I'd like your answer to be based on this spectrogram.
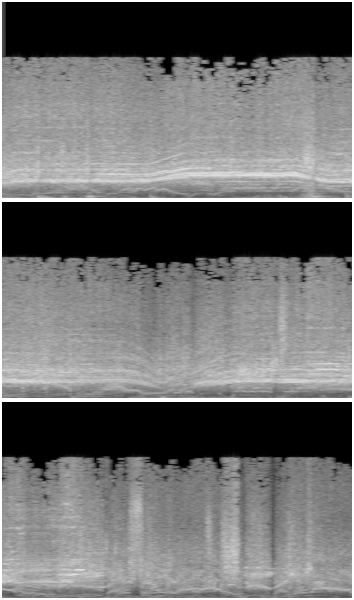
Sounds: music

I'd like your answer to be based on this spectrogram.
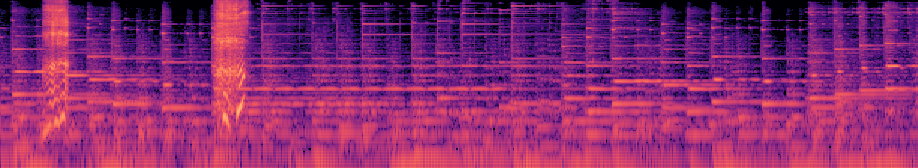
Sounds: ice cream van

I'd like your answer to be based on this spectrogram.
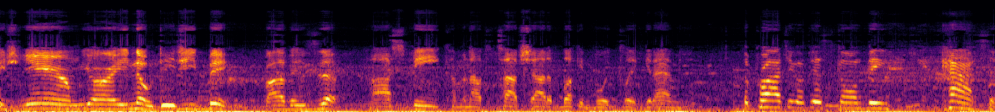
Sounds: speech

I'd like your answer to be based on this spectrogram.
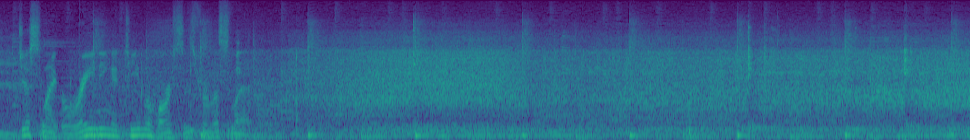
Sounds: vehicle
truck
speech
music

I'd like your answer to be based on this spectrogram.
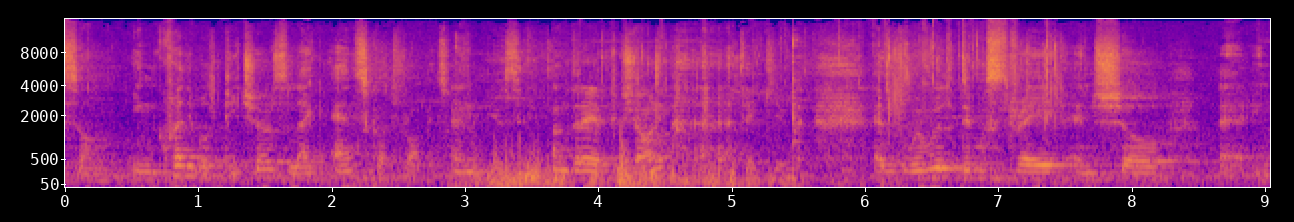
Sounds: speech

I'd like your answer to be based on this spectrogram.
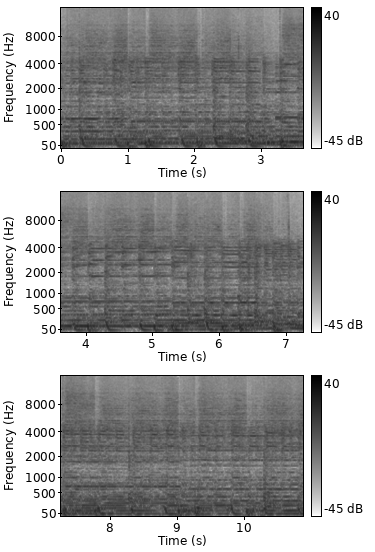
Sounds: psychedelic rock

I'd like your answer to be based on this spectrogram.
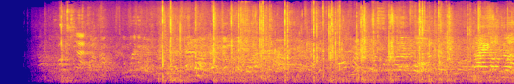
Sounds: speech
inside a large room or hall
basketball bounce

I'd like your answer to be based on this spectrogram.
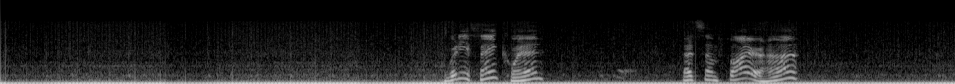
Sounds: speech

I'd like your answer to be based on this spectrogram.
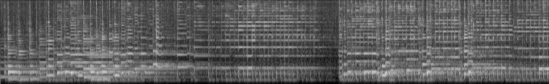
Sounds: playing mandolin

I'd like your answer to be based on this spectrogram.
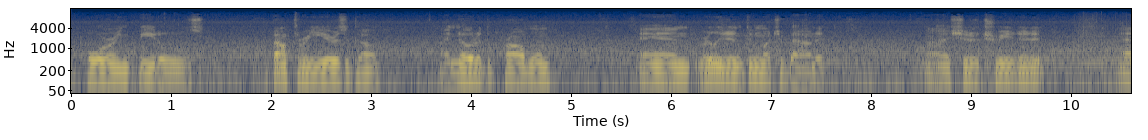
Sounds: speech

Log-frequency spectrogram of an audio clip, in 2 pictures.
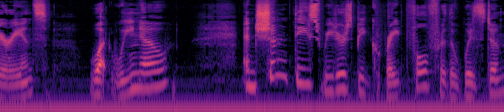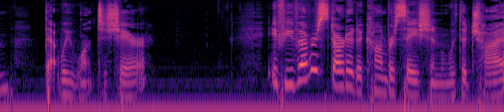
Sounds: speech

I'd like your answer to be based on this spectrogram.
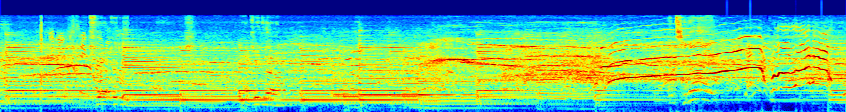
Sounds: speech
music

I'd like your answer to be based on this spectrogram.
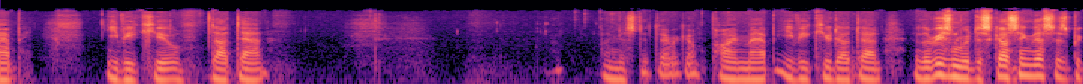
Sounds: clicking
speech

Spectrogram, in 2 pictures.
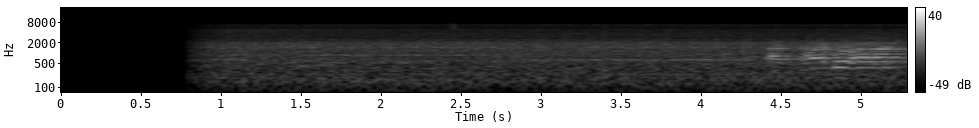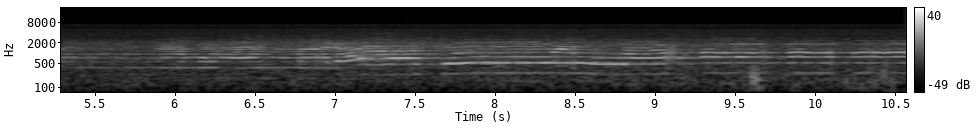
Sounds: car
vehicle
outside, urban or man-made

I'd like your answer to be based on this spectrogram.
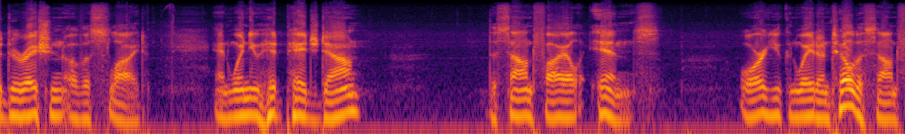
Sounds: speech

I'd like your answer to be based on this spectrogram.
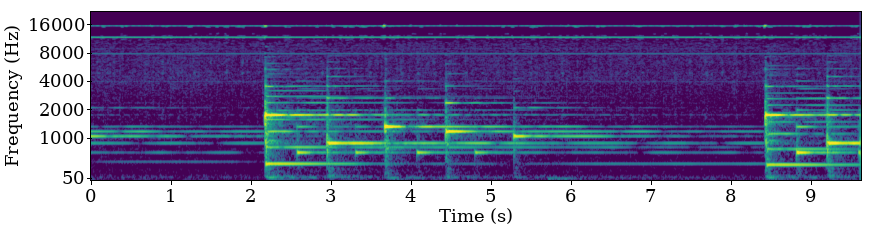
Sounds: music

